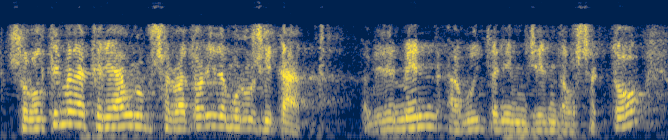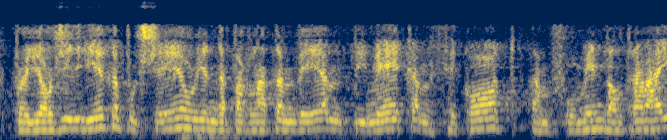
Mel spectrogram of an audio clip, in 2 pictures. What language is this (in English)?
Catalan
